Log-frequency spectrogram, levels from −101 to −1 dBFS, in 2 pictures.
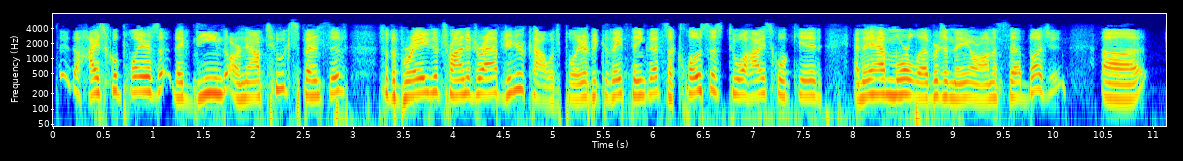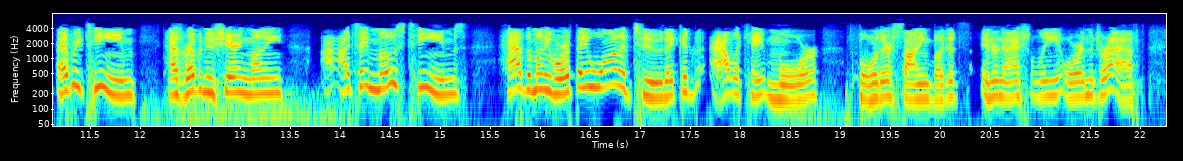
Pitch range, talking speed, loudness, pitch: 175-220 Hz, 200 wpm, -28 LUFS, 195 Hz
